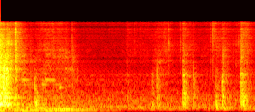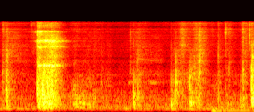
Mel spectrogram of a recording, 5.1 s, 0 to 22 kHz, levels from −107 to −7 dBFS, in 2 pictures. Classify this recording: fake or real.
fake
